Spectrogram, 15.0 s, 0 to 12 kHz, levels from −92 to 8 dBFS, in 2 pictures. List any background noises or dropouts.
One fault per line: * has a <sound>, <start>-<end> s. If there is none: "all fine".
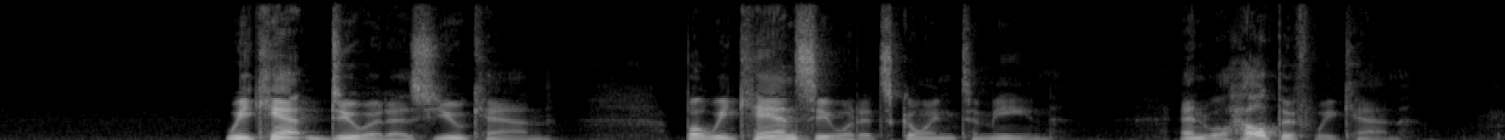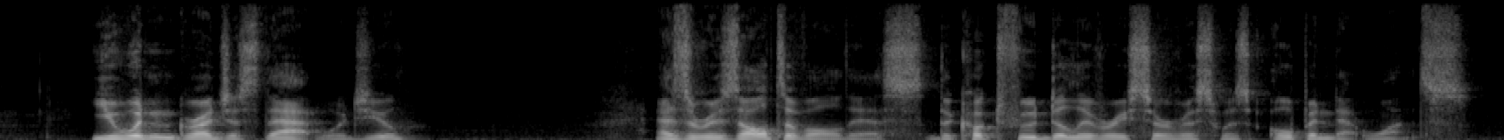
all fine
